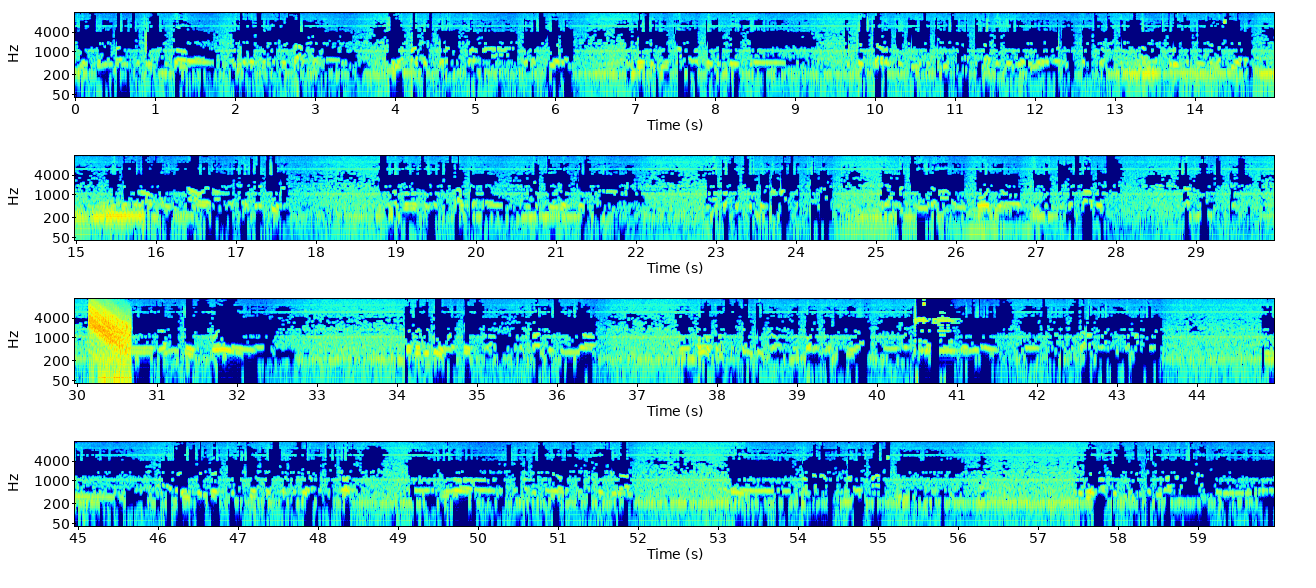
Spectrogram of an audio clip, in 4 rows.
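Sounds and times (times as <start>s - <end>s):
man talking into a microphone: 0.0s - 6.3s, 6.9s - 8.9s, 9.6s - 17.7s, 18.8s - 21.7s, 25.1s - 27.9s, 30.7s - 32.3s, 34.1s - 36.5s
steady hiss: 29.9s - 30.7s
loud burst of noise: 30.2s - 30.7s.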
